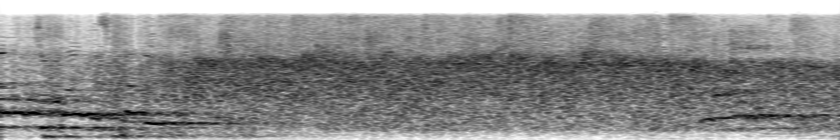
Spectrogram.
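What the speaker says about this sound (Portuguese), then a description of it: "Aplauda o Senhor, dá uma salva de palmas para Deus." A Catholic congregation applauds at length during a sermon, a dense, steady wash of clapping hands filling the church without a break.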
